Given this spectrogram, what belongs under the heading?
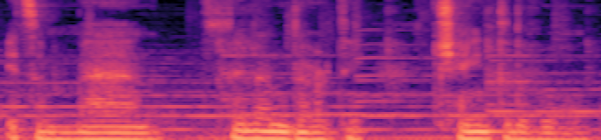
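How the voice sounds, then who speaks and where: Low-pitched man narrating horror over music. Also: completely flat delivery, moderate pace. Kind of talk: scripted first-person horror narration. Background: prominent music under the voice.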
